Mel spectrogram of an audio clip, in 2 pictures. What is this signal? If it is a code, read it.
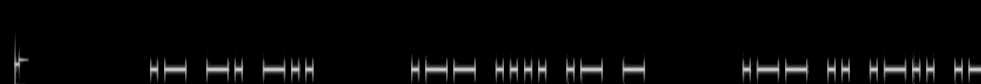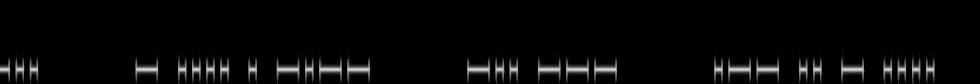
Morse code, heard as a keyed tone, about 17 wpm, 700 Hz. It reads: AND WHAT WILL THEY DO WITH
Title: 2x Word-Spacing - Sentences from Top 200 Words - 17wpm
